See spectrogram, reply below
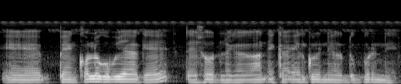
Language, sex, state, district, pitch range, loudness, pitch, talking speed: Chakma, male, Tripura, Unakoti, 105-115 Hz, -16 LUFS, 110 Hz, 180 wpm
